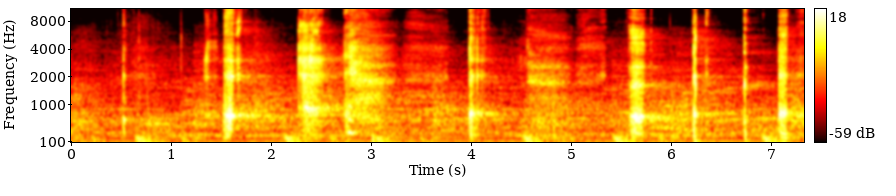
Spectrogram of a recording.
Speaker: y'all wanted y'all's burping video all right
